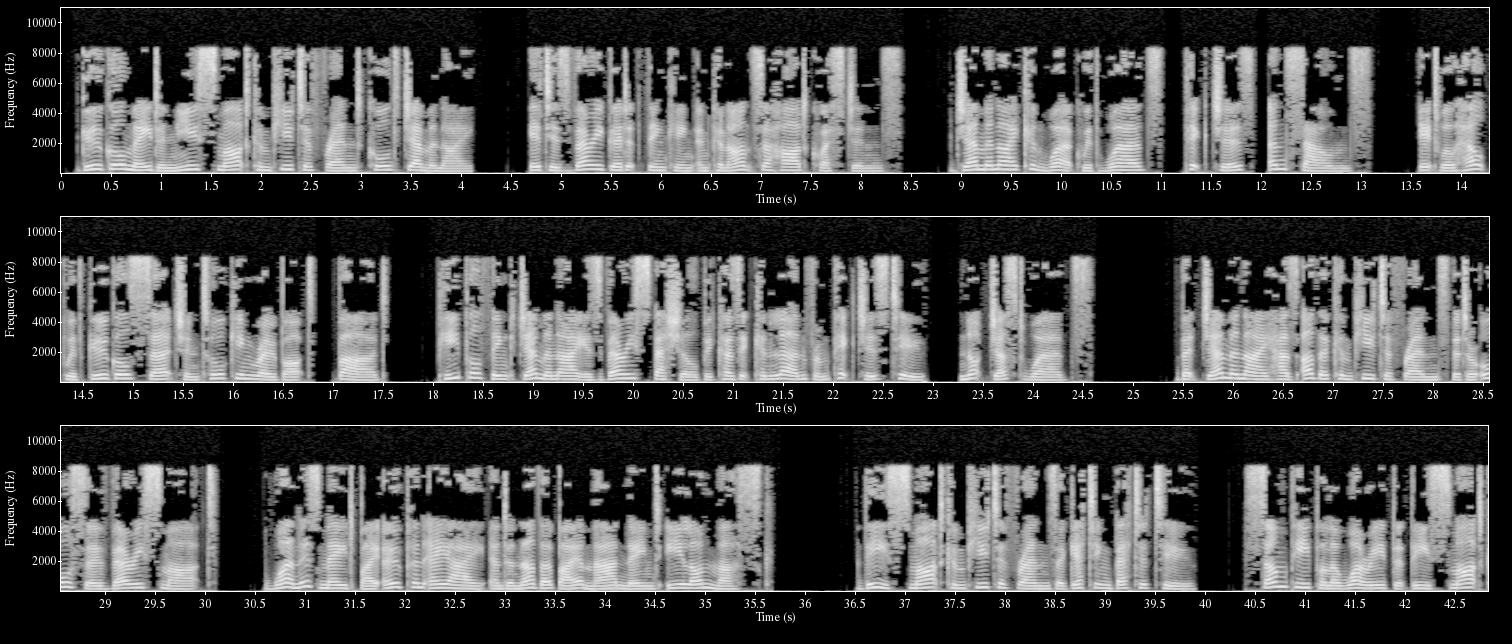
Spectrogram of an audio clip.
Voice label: English Beginner SLOW Reading; Googles Smart Computer Friend Gemini Can Answer Questions

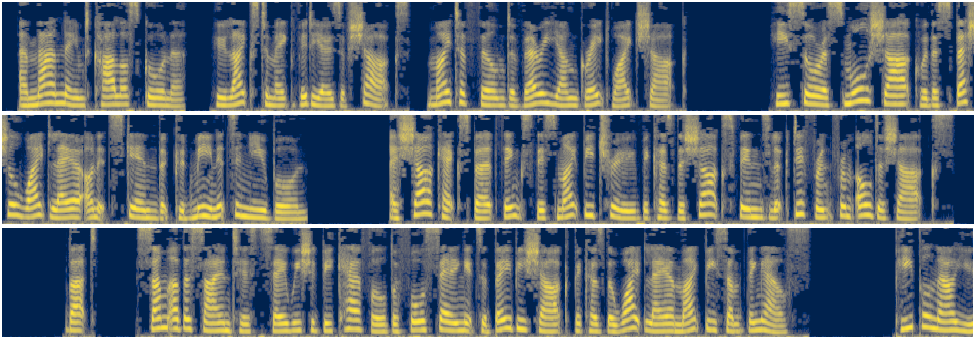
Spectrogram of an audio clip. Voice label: English Lower Intermediate NORMAL Reading; English Newsroom; Carlos Finds Special White Baby Shark with Flying Camera; A man named Carlos Gauna, who likes to make videos of sharks, might have filmed a very you

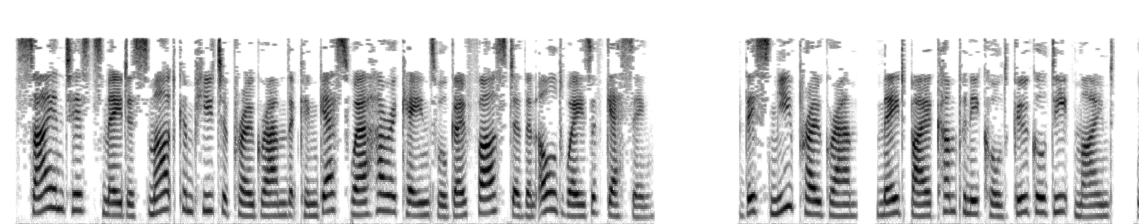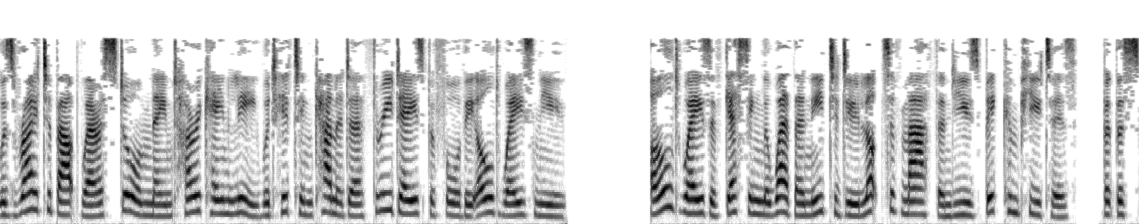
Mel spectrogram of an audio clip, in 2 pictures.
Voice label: English Lower Intermediate NORMAL Reading; Smart Program Guesses Big Storms Better Than Old; English Newsroom

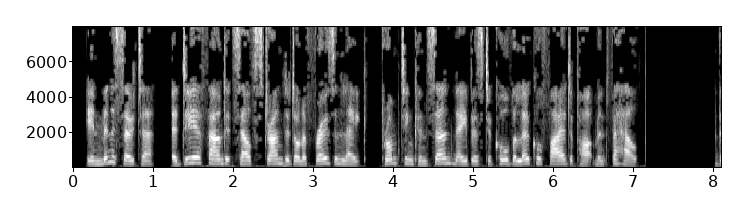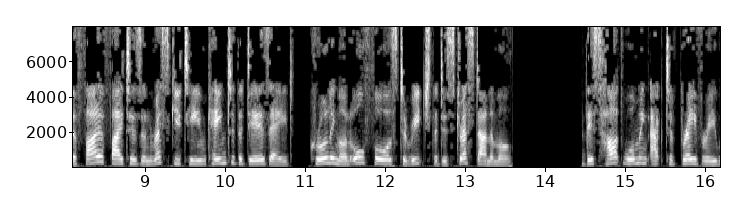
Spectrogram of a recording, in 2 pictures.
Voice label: English Advanced FAST Reading; English Newsroom; Firefighters Rescue Stranded Deer on Frozen Lake

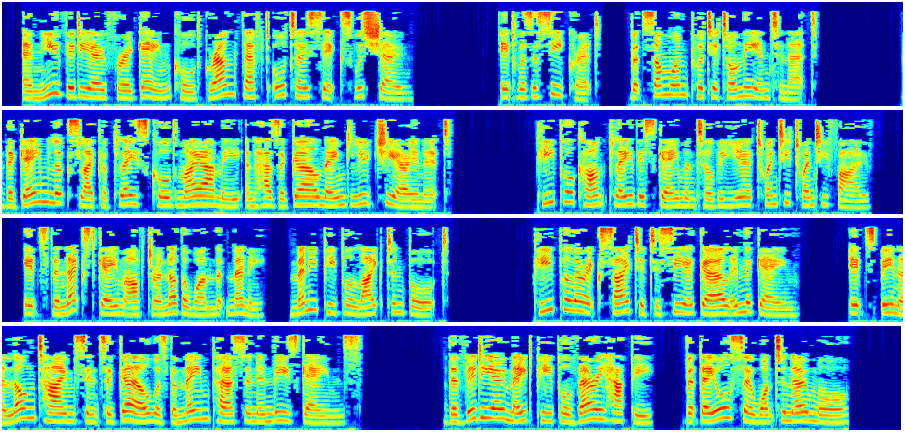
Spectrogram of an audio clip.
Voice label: English Beginner NORMAL Reading; New Grand Theft Auto 6 video with girl; English Newsroom

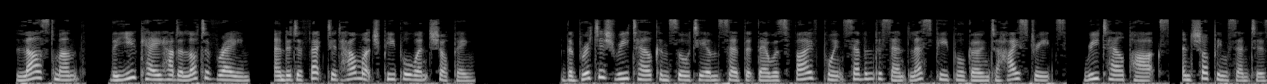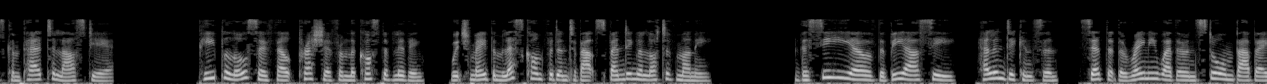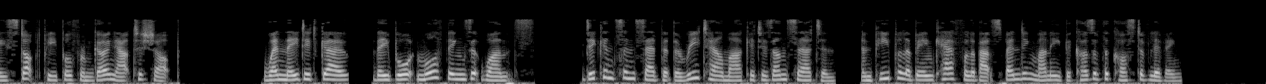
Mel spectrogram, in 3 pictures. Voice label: English Upper Intermediate FAST Reading; English Newsroom

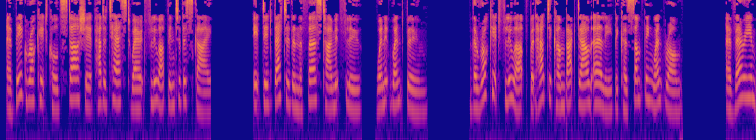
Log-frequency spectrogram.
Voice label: English Newsroom Beginner NORMAL Reading; Starship Rocket Flies High Still Learning

